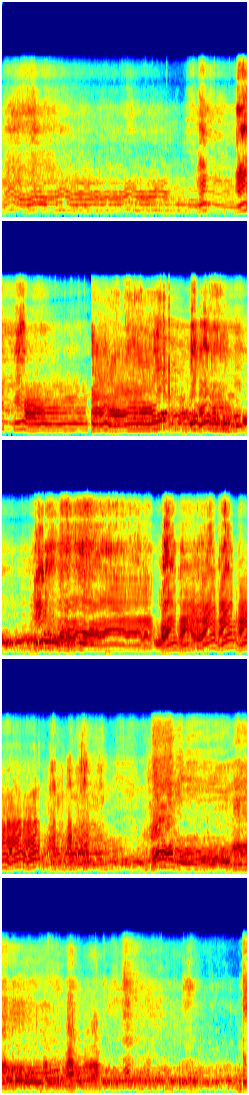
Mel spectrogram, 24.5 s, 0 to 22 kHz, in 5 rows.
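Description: A 2010 Honda CRF20R motocross bike runs steadily close by, its engine buzzing loud and continuous with repeated revs rising and falling as it rides and turns.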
